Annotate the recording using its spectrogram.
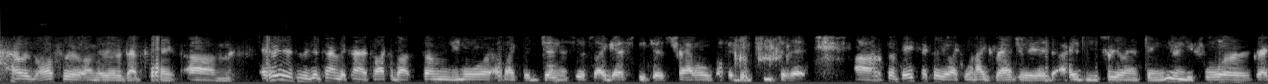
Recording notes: joined us this episode via phone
